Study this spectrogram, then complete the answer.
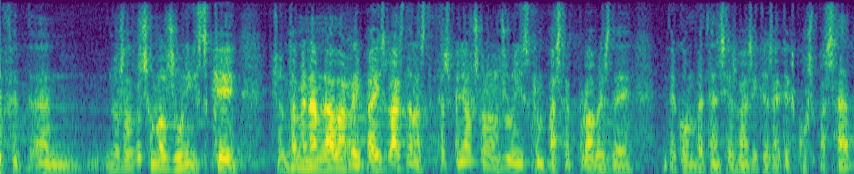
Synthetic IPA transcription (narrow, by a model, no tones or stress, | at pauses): əfet̪ə | nuzalˠt̪ɾəsoməlˠzunikskə | ʒ̥unt̪əmẽnəmnaβ̞arəipaizβaʒd̪ələst̪at̪əspəɲɔlˠsonəlˠzunikskempasat̪̚pɾɔβ̞əzðə | d̪əkumpət̪ɛnsiəzβazikəzakɛt̪̚kurspəsat̪̚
